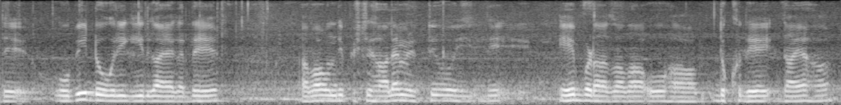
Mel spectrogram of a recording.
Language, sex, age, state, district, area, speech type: Dogri, male, 18-30, Jammu and Kashmir, Udhampur, rural, spontaneous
